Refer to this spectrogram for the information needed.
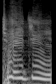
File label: "tui1jin4", Chinese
